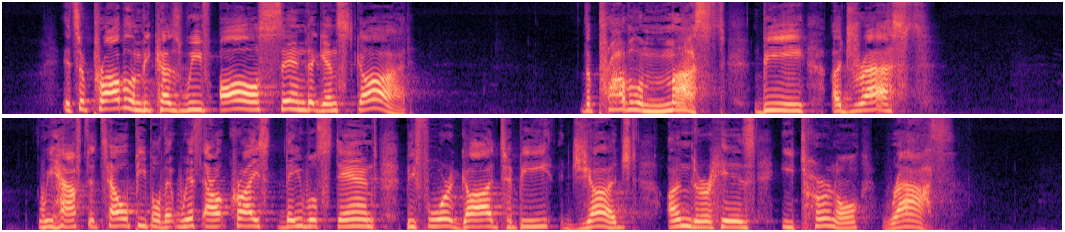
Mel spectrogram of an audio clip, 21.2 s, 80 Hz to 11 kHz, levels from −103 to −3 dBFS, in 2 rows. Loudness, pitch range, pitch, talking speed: -17 LUFS, 175-205 Hz, 190 Hz, 95 wpm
